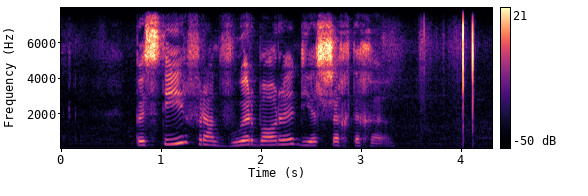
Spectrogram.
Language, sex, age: Afrikaans, female, 21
